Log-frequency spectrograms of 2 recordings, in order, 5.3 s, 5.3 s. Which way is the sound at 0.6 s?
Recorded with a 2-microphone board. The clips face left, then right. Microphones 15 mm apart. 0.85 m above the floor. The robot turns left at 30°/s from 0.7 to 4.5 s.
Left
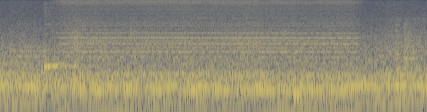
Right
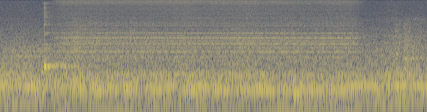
70° right (ahead or behind).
